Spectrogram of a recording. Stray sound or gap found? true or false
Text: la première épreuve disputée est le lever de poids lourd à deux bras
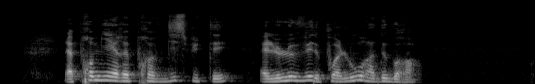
false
